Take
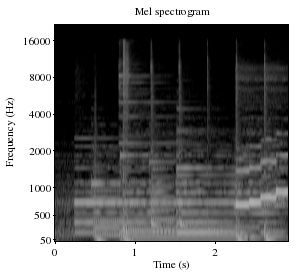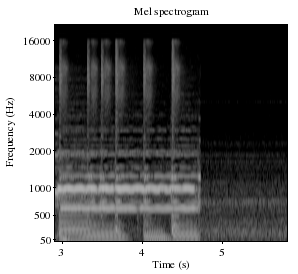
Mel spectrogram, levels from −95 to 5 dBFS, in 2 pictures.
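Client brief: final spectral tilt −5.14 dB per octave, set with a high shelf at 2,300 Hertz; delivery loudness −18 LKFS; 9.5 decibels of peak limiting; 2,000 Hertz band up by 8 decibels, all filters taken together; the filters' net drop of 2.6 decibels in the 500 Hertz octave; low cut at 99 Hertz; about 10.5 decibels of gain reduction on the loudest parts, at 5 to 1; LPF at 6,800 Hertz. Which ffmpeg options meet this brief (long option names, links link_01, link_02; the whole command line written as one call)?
ffmpeg -i in.wav -af "highpass=99,lowpass=6800,equalizer=frequency=500:width_type=o:gain=-5.5,equalizer=frequency=2000:width_type=o:gain=7.5,highshelf=frequency=2300:gain=7,acompressor=threshold=-38dB:ratio=5,volume=25.5dB,alimiter=limit=-10.5dB:level=0:latency=1" out.wav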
